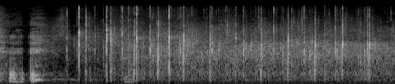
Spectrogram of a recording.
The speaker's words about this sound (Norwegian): Skal vi bare gi dem en klapp kjapt?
